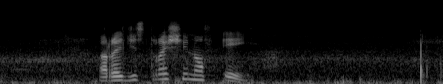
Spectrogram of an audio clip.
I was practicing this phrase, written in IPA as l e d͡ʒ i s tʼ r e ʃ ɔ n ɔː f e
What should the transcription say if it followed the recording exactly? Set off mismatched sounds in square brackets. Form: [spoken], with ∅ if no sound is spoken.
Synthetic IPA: [r] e d͡ʒ i s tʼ r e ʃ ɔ n [ɔ] f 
